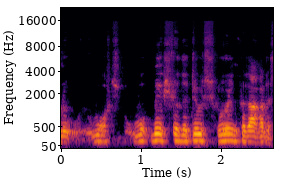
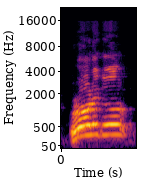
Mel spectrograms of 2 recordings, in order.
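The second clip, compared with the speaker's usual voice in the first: high, loud newspaper seller's cry; street vendor's shout; 13 semitones higher, 9 dB louder, slower than usual. Retold or imitated. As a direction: call it out across the street like a paperboy. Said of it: "they would shout".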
